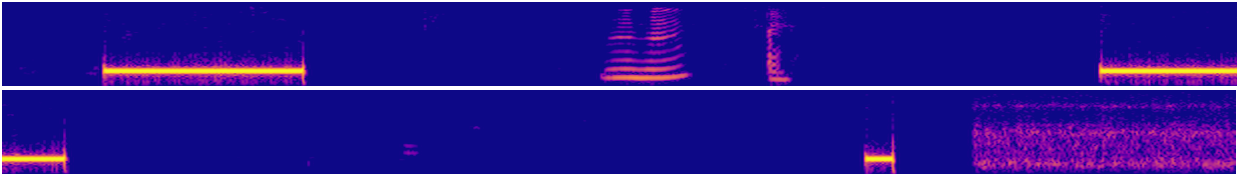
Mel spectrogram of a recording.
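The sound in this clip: Telephone line tone while placing a call: two long, steady, mid-pitched beeps of about a second each, separated by silence, then a short clipped beep and a burst of hissy line noise.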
